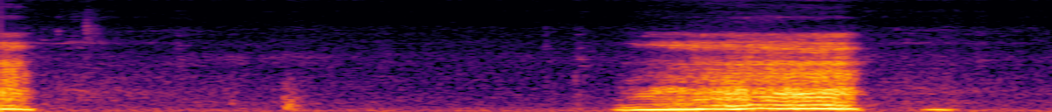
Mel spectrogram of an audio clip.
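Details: Sleeping, dreaming Boxer dog gives one long, low, rattling snore of about a second, with brief snorts around it, in a quiet room; ordinary dog snoring.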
